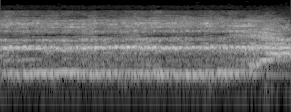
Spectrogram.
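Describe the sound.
A person lets out a loud, sustained howl, holding one steady, strained pitch for over a second with a slight rise near the end. No talking alongside it.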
